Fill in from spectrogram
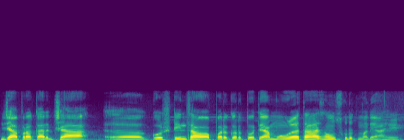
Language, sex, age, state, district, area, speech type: Marathi, male, 18-30, Maharashtra, Mumbai Suburban, urban, spontaneous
